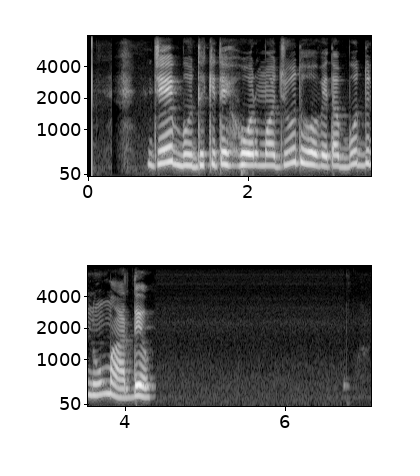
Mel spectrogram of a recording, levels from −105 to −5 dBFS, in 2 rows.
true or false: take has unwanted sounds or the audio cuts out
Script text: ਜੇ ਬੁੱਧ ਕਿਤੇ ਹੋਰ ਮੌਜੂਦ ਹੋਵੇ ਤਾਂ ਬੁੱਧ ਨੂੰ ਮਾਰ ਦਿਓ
false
